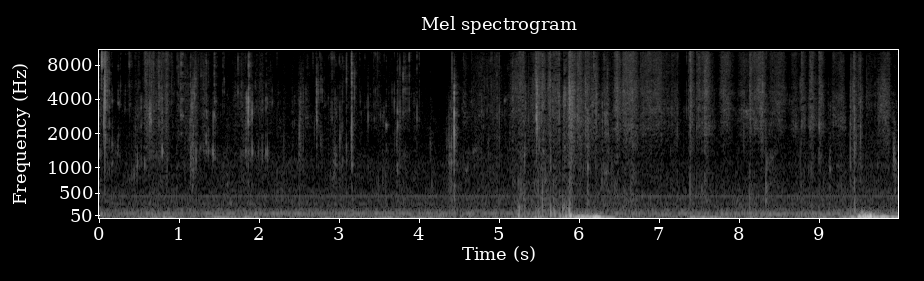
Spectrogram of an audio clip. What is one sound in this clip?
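A young woman chews food with soft, wet mouth sounds close to a microphone.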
